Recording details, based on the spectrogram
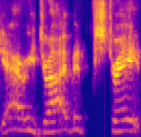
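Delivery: mock old woman voice, screaming, very high. Retelling a memory of a grandmother on a swan boat: imitating grandmother screaming. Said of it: "she was screaming at me".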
